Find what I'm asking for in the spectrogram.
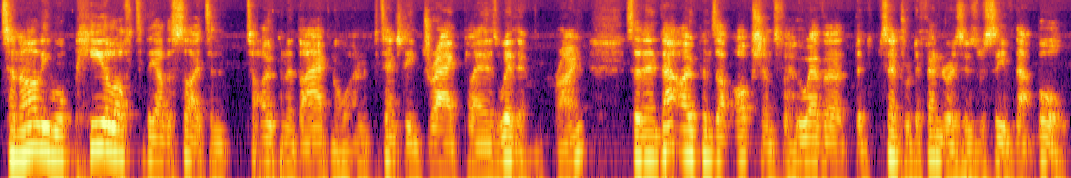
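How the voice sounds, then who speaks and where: A man's voice: lowish voice, lively intonation, a little fast, slightly rough, poor audio. A man talking football tactics in casual chat, passionate and swearing freely.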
